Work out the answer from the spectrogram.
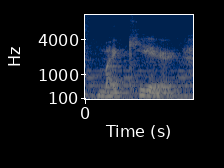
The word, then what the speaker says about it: Maker: then you definitely know that maker name has been butchered because it's thon makir as the south sudanese i know that name is pronounced as my care but on my mccare is a professional basketball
